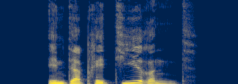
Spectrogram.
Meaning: present participle of interpretieren
- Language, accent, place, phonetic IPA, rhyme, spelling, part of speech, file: German, Germany, Berlin, [ɪntɐpʁeˈtiːʁənt], -iːʁənt, interpretierend, verb, De-interpretierend.ogg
